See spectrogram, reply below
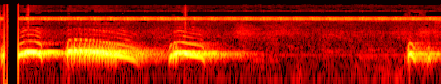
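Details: Spotted dove, a female calling a male, used as a lure: soft low hollow coos in a short phrase of three notes, the middle one drawn out, then a pause and another note.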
